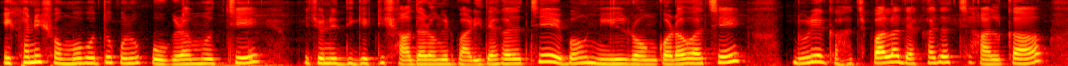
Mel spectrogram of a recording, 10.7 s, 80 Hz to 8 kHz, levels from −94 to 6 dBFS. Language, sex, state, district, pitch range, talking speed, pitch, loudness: Bengali, female, West Bengal, Kolkata, 195-240 Hz, 130 wpm, 215 Hz, -24 LUFS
